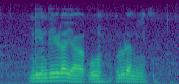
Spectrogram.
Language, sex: Venda, male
